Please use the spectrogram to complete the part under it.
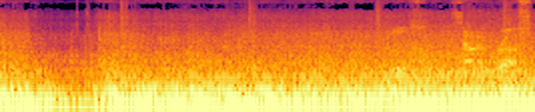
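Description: Turbocharged Honda Civic engine with a rough idle, held on the gas, gives a loud, close, uneven low rumble with a brief dip near the start, and someone speaks briefly over it toward the end.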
